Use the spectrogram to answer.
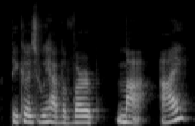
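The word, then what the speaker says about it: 买: pronunciation my I is third tone so there's a dip in the middle Ma I and my is fourth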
